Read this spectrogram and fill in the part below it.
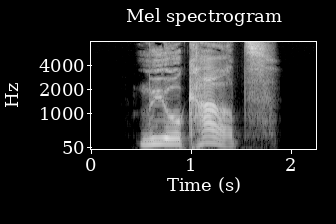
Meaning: genitive singular of Myokard
- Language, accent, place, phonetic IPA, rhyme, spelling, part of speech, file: German, Germany, Berlin, [myoˈkaʁt͡s], -aʁt͡s, Myokards, noun, De-Myokards.ogg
